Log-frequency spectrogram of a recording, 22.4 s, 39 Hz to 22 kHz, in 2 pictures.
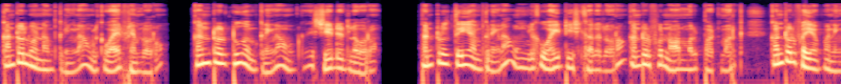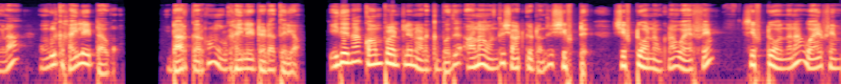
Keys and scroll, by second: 2.1 ctrl+2, 5.9 ctrl+3, 7.4 ctrl+4, 10.2 ctrl+5, 17.0 shift+1, 20.6 shift+2.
